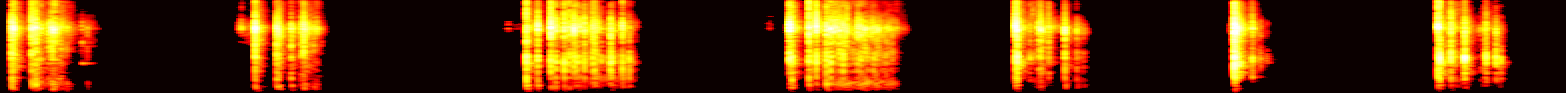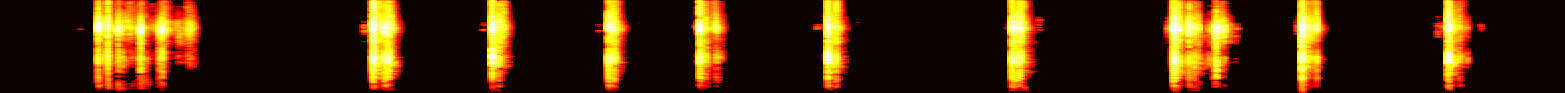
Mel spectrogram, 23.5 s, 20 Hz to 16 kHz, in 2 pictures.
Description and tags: Item Drop Plastic 004
An earbud canister drop on a cardboard laid on the floor.
item, floor, impact, drop, fall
